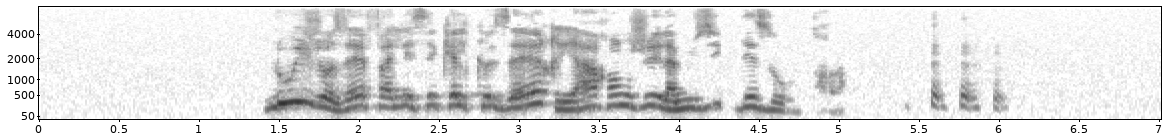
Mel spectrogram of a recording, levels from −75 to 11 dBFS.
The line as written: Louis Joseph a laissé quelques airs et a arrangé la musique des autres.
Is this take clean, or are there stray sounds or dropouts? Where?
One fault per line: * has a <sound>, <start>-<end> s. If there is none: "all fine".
* has a laugh, 5.4-6.1 s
